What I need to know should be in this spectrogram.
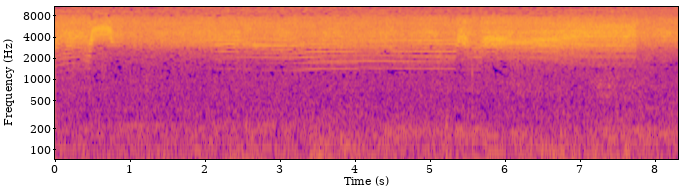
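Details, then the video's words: Numerous cicadas clustered together like bees, calling at once in summer: a dense, unbroken high-pitched hiss that holds steady for the whole stretch, with faint fainter whining tones beneath it. "수많은 매미가 벌처럼 달라 붙어 울부짓는다, numerous cicada calls"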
